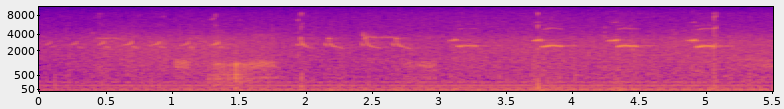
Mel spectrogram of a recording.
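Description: Faint bird chirps. Short curling notes come first, then a two-note call, high then lower, repeated about every half second in the second half.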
